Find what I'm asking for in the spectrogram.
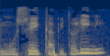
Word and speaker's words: Musei Capitolini: Bueno, los museos capitolinos, que sabéis que en italiano se dice Musei Capitolini.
